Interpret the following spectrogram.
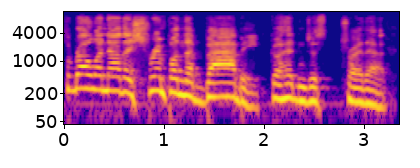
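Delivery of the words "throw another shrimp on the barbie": slow demo in an Australian accent; unhurried, put-on Australian accent. Shown as a demonstration. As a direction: model a broad Australian starter phrase. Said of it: "give you a little starter phrase".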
